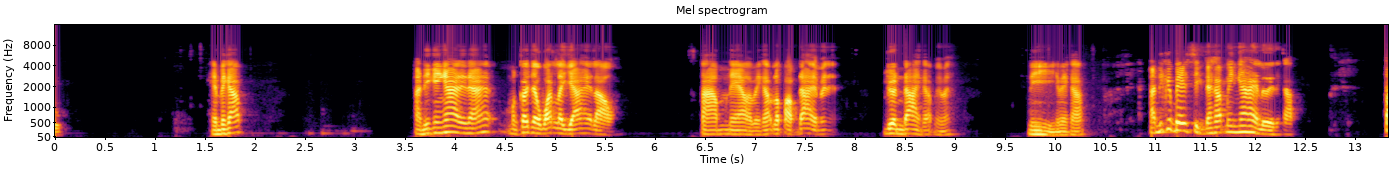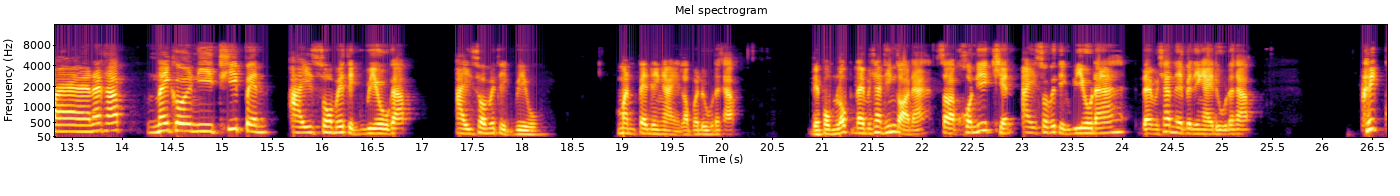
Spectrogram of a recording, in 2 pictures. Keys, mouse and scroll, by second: 0.9 click, 1.2-1.5 scroll down 2, 1.7 scroll up 2, 2.8 click, 4.5 click, 7.7 scroll up 2, 9.4 click, 9.7-10.4 scroll down 2, 10.6-10.9 scroll up 1, 20.2-20.5 scroll down 1, 21.0-21.3 scroll up 1, 21.3 e, 21.7 click, 21.7 space, 23.1 click, 23.7 click, 24.4 scroll down 2, 24.4 e, 24.7 space, 25.0-25.6 scroll up 2, 26.1-26.6 right drag.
